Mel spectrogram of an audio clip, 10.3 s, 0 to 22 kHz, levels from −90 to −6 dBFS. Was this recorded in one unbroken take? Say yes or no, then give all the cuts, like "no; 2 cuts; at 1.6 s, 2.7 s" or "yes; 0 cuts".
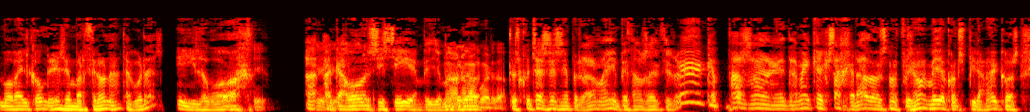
yes; 0 cuts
